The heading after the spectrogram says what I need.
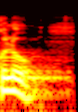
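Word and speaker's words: glow: ओ डब्ल्यू का उच्चारण ओ की मात्रा। ये हो गया आपका ग्लो लेकिन इसको क्या पढ़ेंगे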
